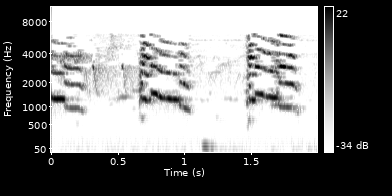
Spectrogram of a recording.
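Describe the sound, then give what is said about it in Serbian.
Herring gull calling in three harsh, nasal, honking cries in quick succession, each a bright burst of rising and falling tones, with a soft low thump between the second and third. “ja sam Larus Argentatus. Ma nemovi! Srebrnasti galeb!”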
